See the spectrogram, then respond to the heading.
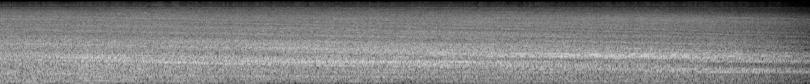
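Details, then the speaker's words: Tuned 2007 Mercedes R63 AMG, 6.2L M156 V8, 111,000 miles, on the dyno in fifth gear at wide-open throttle to about 160 mph: loud steady roar, even, no beats, knocks or vibrations, tapering smoothly; healthy high-speed run. "this thing felt rock-solid at 160 miles an hour"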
